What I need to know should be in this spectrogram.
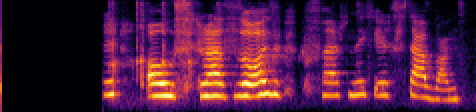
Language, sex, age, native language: Icelandic, male, 11, Icelandic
